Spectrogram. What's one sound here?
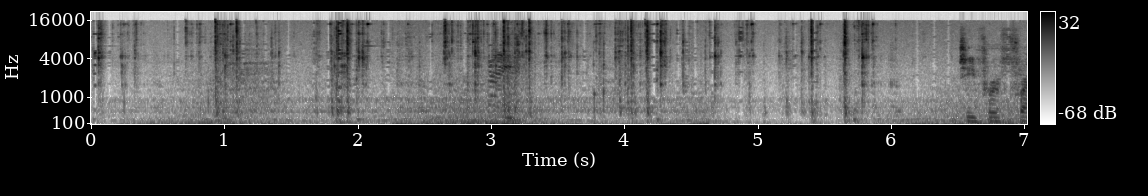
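A car key clicks as it turns in the ignition.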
